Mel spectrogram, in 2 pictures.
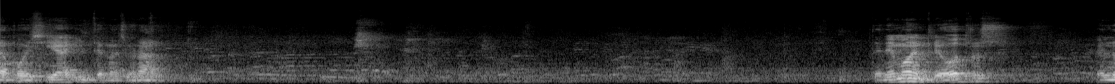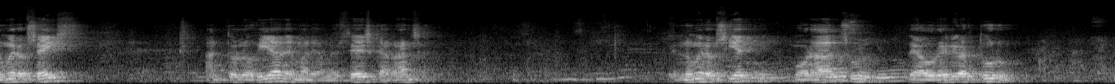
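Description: A middle-aged man reads aloud slowly into a microphone, with pauses.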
